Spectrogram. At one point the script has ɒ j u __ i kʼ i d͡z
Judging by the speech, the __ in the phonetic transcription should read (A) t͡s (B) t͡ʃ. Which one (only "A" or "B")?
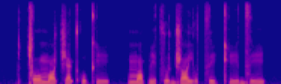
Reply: A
